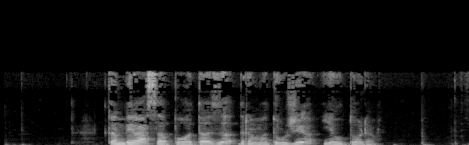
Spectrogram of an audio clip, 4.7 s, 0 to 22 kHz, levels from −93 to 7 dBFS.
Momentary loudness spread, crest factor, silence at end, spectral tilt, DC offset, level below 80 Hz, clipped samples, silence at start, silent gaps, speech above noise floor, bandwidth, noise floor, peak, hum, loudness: 11 LU; 18 dB; 0.45 s; -4 dB/octave; under 0.1%; -68 dBFS; under 0.1%; 1.1 s; none; 44 dB; 12 kHz; -68 dBFS; -8 dBFS; none; -24 LUFS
